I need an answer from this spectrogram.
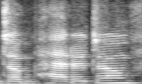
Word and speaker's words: domperidone: And I was going to pronounce this, but I may do it completely wrong. Is it domperidone?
